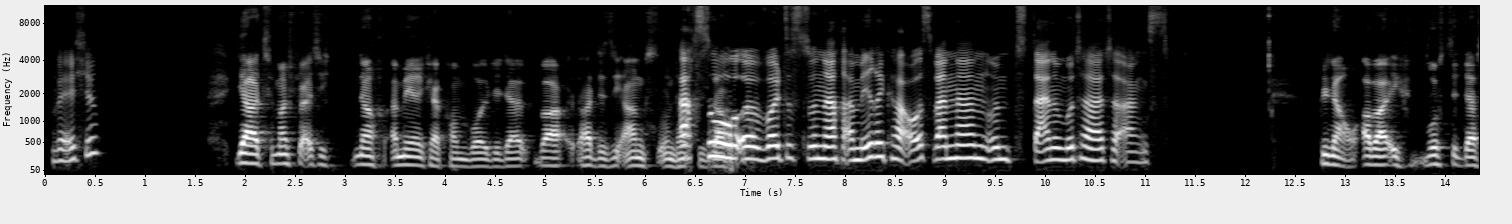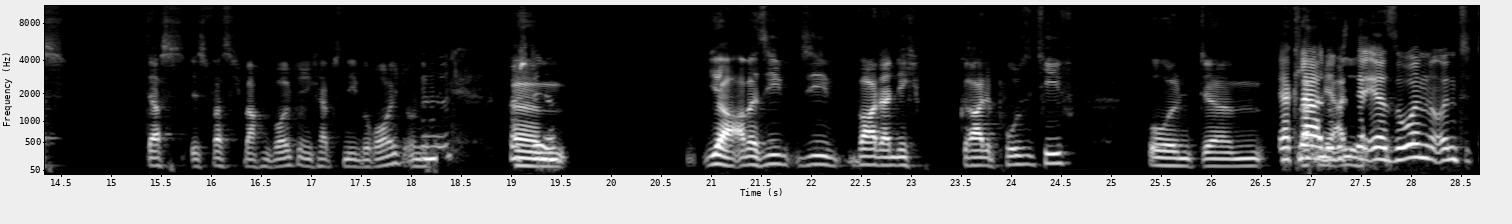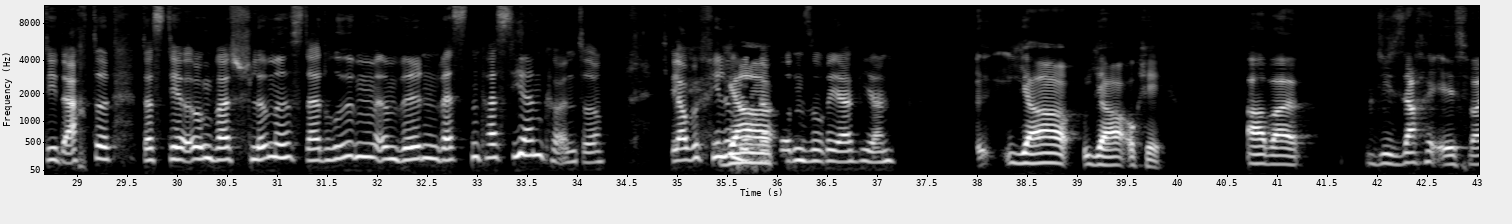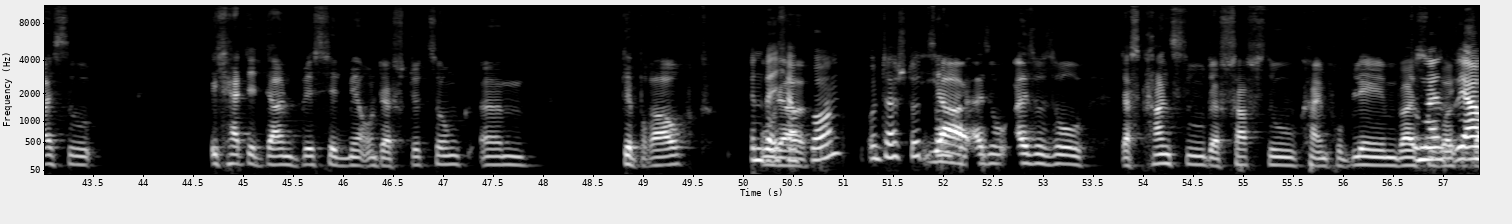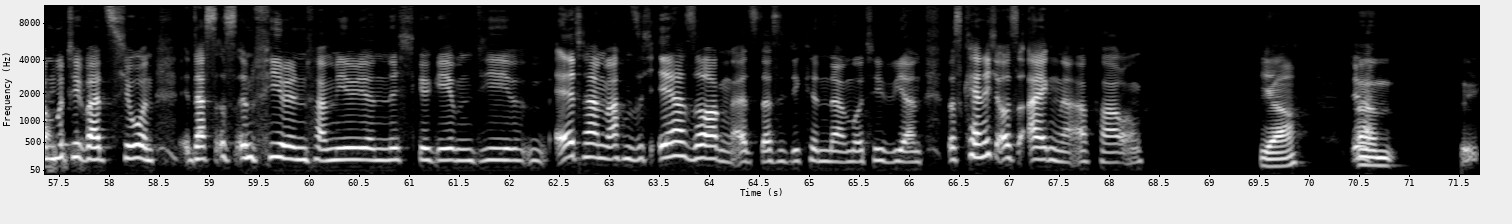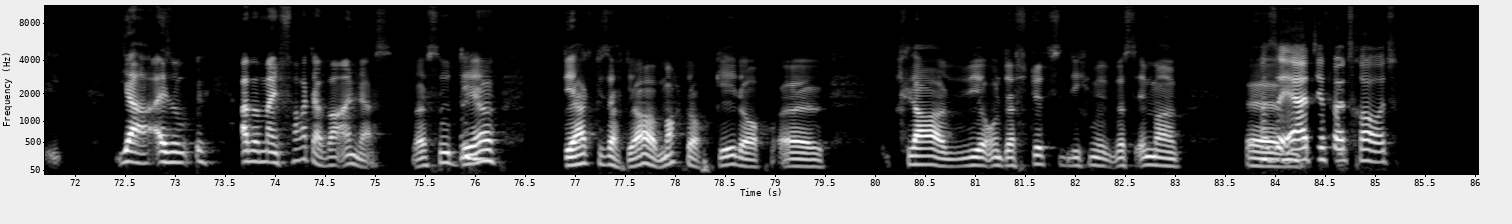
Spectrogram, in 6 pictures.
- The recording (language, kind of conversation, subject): German, unstructured, Wie gehst du damit um, wenn deine Familie deine Entscheidungen nicht akzeptiert?
- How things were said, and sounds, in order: distorted speech; tapping; unintelligible speech; other background noise; unintelligible speech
